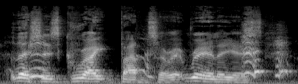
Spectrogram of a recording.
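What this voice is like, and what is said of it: Imitates another person's voice. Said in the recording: “my Steve Coogan impression”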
